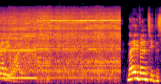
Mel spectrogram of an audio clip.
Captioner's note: vacuum running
